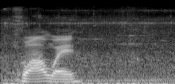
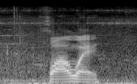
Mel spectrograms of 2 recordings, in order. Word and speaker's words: Huawei: Für die Leute, die wissen wollen, wie es richtig ausgesprochen wird, es ist folgende Aussprache. Huawei. Huawei.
